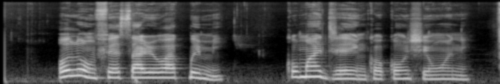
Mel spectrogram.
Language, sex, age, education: Yoruba, female, 30-45, tertiary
